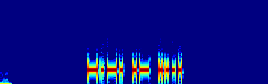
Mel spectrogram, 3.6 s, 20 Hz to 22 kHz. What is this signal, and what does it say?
Morse code, heard as a keyed tone, about 28 wpm, 700 Hz. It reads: CAH
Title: USA Call Sign Postfixes - 3 Letters 28wpm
